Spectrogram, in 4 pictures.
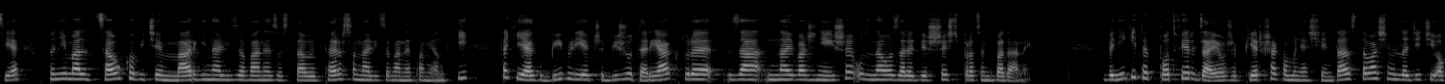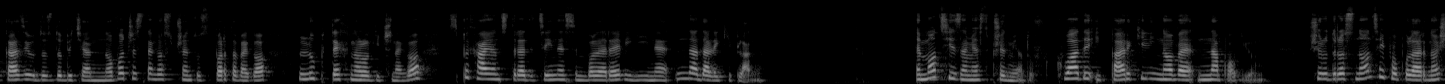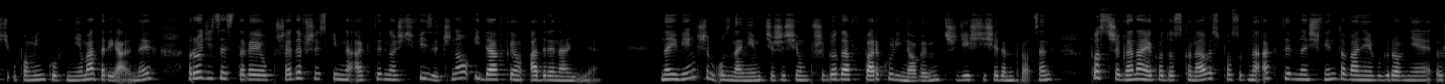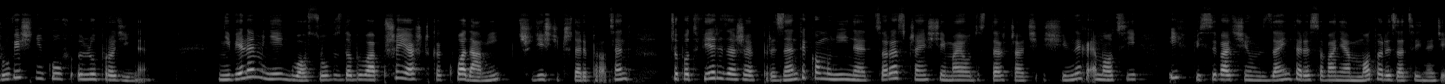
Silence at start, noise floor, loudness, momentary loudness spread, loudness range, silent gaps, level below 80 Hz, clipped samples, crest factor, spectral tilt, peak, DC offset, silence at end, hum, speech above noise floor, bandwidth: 0 s; -72 dBFS; -37 LUFS; 8 LU; 3 LU; 22.56-22.71 s; -82 dBFS; under 0.1%; 20 dB; -3.5 dB/octave; -16 dBFS; under 0.1%; 0 s; none; 35 dB; 18 kHz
